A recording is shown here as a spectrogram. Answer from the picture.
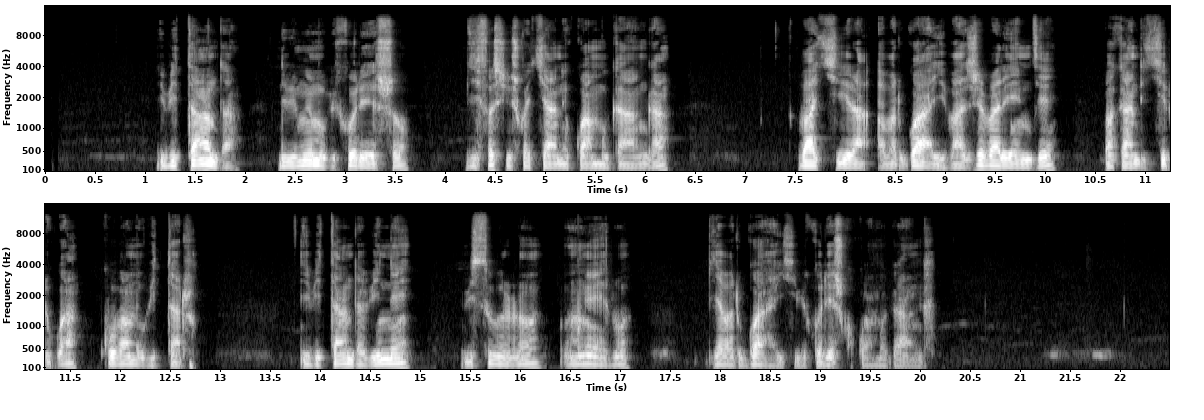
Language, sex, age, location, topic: Kinyarwanda, male, 25-35, Kigali, health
